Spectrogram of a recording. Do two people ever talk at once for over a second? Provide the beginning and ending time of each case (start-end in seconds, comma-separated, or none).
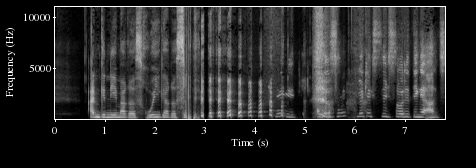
none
